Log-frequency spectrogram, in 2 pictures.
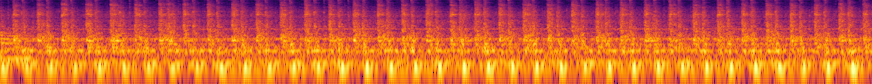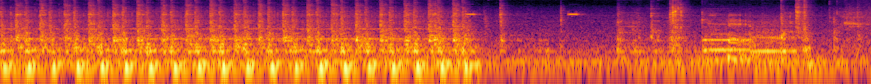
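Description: A sewing machine stitches a seam on a crazy crumb quilt block with a fast, steady mechanical rhythm, close up, running for about ten seconds before stopping, followed by faint handling noises.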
